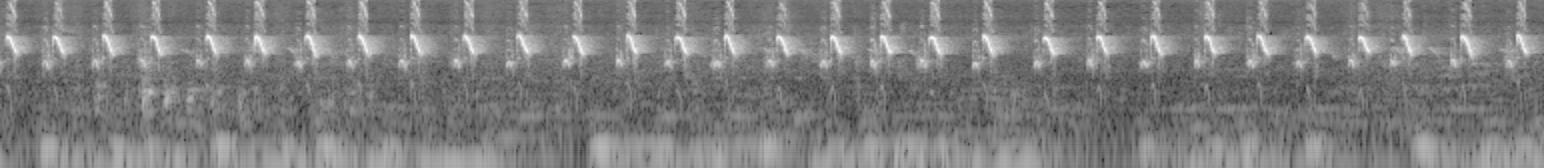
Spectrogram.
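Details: Steady, unbroken train of sharp, high downslurred chips, about three per second, from an olive-backed tailorbird meant as a fighting lure for trapping; low hum underneath.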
